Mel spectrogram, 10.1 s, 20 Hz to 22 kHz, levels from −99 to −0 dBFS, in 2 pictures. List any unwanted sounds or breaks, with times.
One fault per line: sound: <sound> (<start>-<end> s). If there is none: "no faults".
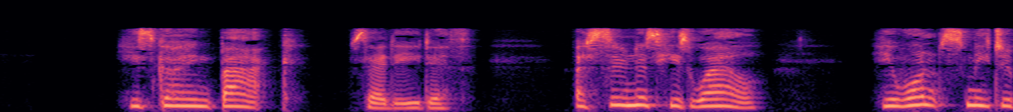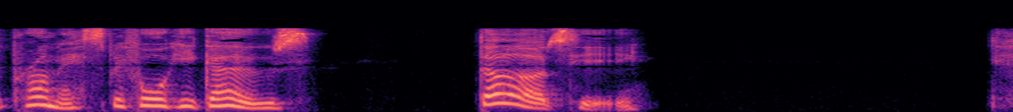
no faults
